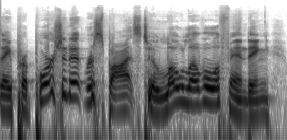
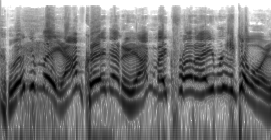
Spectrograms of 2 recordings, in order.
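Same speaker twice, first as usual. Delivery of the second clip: high mocking impression; 12 semitones higher than usual.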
